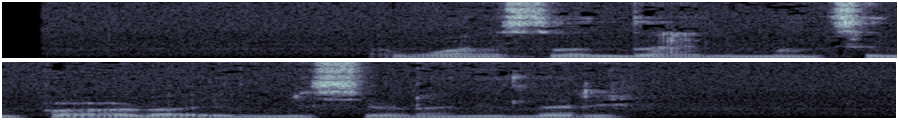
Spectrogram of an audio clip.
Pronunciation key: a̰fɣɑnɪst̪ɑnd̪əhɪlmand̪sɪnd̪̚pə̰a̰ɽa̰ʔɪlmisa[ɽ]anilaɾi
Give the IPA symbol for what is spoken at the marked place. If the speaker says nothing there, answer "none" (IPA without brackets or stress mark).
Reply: ɽ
